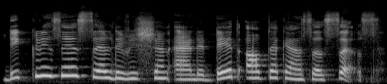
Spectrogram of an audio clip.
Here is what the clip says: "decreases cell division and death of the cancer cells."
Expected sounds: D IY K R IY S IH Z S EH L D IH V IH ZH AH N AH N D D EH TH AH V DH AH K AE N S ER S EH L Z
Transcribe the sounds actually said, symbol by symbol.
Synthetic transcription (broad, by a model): D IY K R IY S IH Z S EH L D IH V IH SH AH N AH N D D EH T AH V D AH K AE N S ER S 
